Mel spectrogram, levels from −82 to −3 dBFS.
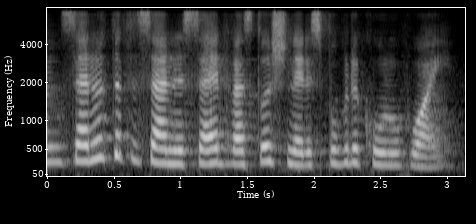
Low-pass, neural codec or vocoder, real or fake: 7.2 kHz; codec, 16 kHz, 0.2 kbps, FocalCodec; fake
